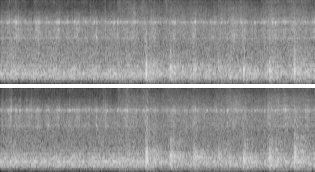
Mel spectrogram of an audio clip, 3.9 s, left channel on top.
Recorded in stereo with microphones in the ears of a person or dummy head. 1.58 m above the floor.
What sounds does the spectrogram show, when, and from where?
1.5 s running footsteps: 20° left (ahead or behind), 5.5 m; by 3.8 s 30° left (ahead or behind), 7 m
